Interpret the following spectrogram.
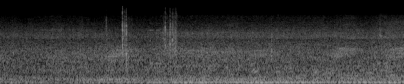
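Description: Steady outdoor background noise with a low hum, a little louder in the second half, and a few faint clicks a little over a second in.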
